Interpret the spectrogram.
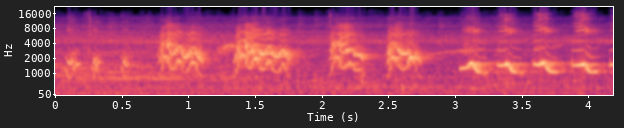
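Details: Laughingthrush song at dawn: harsh chattering phrases, then a quick series of repeated bright whistled notes.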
